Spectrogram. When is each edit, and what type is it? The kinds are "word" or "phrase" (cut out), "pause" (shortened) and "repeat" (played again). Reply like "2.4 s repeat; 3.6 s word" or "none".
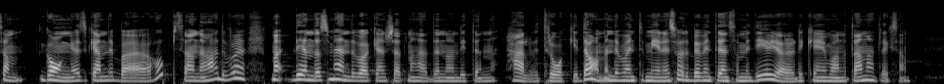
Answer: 5.0 s pause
